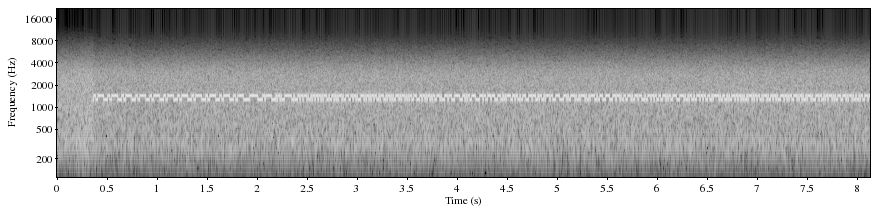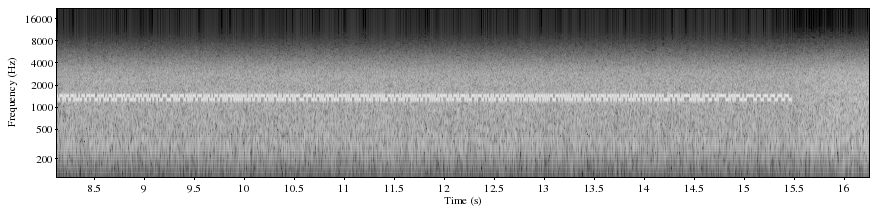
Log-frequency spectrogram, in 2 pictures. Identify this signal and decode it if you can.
NAVTEX (SITOR-B), 100 baud, 170 Hz shift, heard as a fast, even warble, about 1360 Hz centre, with radio static. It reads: WQPEU IEQZG AKMDF HKVSM MAIIJ HDPGS QQHMJ CBAMF NKBXG YHKWN QSYMQ HLYKL FHXPE LDHPF WTTPO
